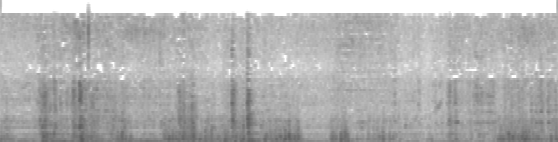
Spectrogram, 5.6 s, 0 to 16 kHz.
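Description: JCB 3CX backhoe loader's diesel engine running under load while the backhoe digs, with sharp cracks and crunches several times as the bucket tears through shrubs and soil.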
